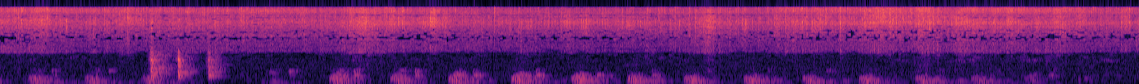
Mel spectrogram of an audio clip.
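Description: Oil sizzling steadily as battered pumpkin flowers shallow-fry in a nonstick pan, with a steel spatula clicking against the pan a couple of times near the start. A soft low pulsing comes about twice a second through most of it.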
